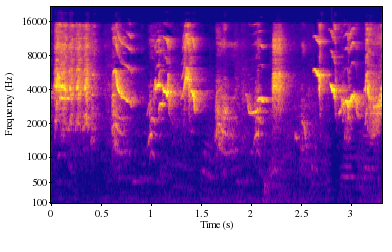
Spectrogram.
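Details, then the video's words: Loud, continuous singing from an Oriental magpie-robin, a competition bird from Riau, Indonesia, never beaten at provincial level: rich slurred whistles mixed with scratchy, squawky notes in fast succession. "Burung Kacer"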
